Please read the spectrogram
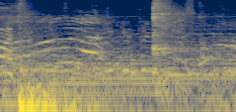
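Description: Live gospel band with electric guitars and drums playing, loud voices wailing and calling out over it with gliding, wordless lines. A heavy low thump comes just after the start and a sharp bright crash near the end.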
